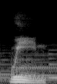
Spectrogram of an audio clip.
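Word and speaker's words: Wien: But the grandest of them all is Austria's capital, Vienna, or as the locals say, Wen.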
